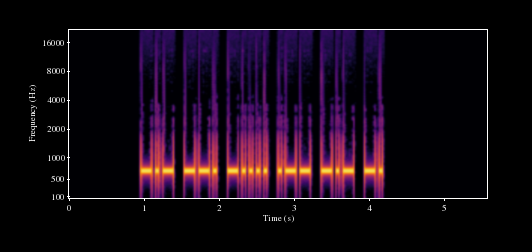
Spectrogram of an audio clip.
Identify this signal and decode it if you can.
Morse code, heard as a keyed tone, about 25 wpm, 700 Hz. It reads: KG6WKN
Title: USA Call Signs 25wpm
